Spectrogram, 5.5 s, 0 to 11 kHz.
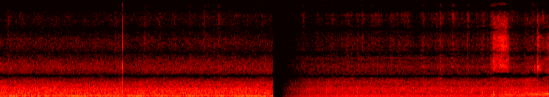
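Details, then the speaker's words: St. Croix Prescott pellet stove, off-season test run in late July 2018, after switch-on purge: steady fan rush drops out, then low even hum with faint pellet drops on low setting; running normally. "So you hear the fan going right now. So that's taking all the air inside the stove and flushing it out with fresh air."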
